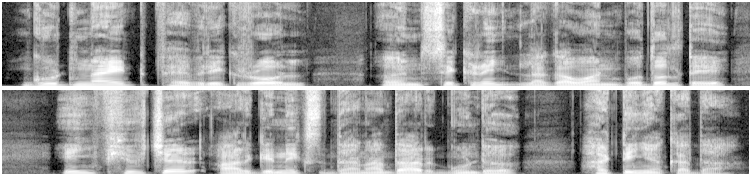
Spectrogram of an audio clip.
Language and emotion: Santali, neutral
